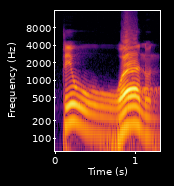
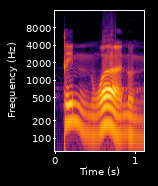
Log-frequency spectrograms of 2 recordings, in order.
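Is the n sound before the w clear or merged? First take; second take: merged; clear. First: The n is dropped, merging into the w. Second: The n is pronounced clearly before the w. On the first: The speaker calls it wrong. "Semestinya secara kaidah nun sukun bertemu waw maka dibaca qiwanun" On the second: The speaker calls it right. "tapi ini dibaca qinwanun"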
